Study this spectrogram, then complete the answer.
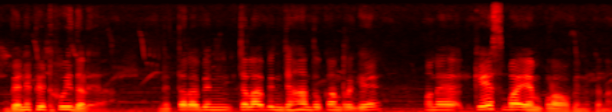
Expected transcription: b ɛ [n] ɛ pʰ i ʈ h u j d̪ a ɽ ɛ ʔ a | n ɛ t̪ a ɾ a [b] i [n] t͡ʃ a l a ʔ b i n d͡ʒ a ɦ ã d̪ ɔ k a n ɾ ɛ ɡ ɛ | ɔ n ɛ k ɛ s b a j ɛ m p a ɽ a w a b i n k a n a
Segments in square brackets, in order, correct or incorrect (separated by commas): correct, correct, correct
